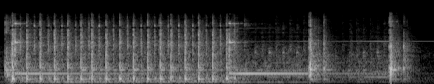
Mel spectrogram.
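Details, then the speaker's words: 1976 Gottlieb Target Alpha EM pinball, with the scan unit repositioned so the outside snowshoe touches the second rivet: out hole closed, a quick run of even clicks as it scans, then two bells about a second apart, each scoring 1,000 for an outside drop target. "i'm going to close the out hole up here manually and listen for the two bells as this thing scans here it we got the two we got both of those outside targets the out the last the first and last targets"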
